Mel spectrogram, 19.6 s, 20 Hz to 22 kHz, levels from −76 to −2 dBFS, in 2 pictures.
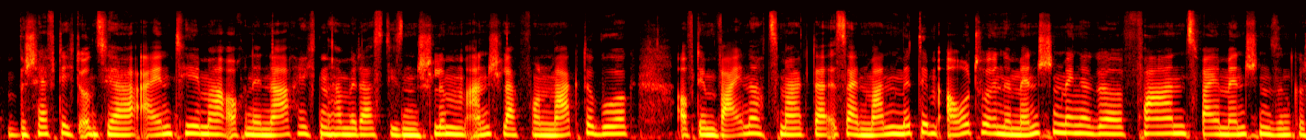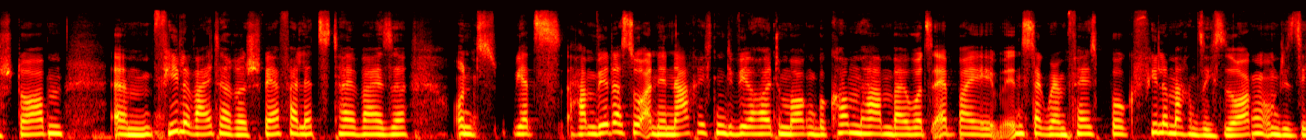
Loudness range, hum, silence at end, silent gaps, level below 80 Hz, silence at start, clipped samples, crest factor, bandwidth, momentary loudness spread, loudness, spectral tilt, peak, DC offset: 1 LU; none; 0 s; none; -56 dBFS; 0.05 s; under 0.1%; 14 dB; 16 kHz; 4 LU; -21 LUFS; -5 dB/octave; -6 dBFS; under 0.1%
